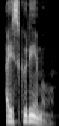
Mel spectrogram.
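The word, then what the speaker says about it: アイスクリーム: Ice cream becomes aisukurimu. You know, it stretches out a bit, but the core is exactly the same.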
